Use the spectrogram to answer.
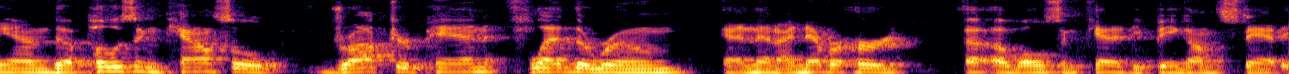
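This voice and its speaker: Speaking at a fairly quick pace, a man with a plain, everyday voice and a fairly high pitch keeps his intonation fairly even. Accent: American. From Texas. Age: 60s. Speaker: guest, father in custody dispute. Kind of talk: interview testimony.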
